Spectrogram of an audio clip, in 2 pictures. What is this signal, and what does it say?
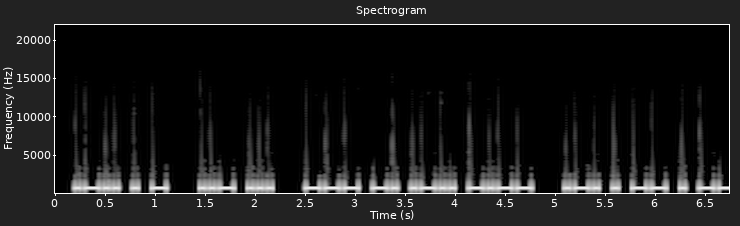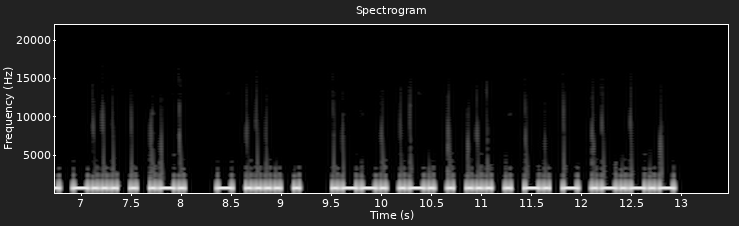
Morse code, heard as a keyed tone, about 25 wpm, 700 Hz. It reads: LET US ONLY REMEMBER THE PRESENT.
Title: Sentences from Top 800 Words 25wpm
